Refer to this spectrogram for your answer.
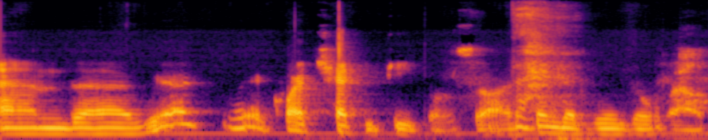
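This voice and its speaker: A man speaks in a German accent at medium pitch. His pace is fairly quick and his intonation fairly even. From Germany. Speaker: sommelier. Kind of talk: interview. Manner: halting.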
